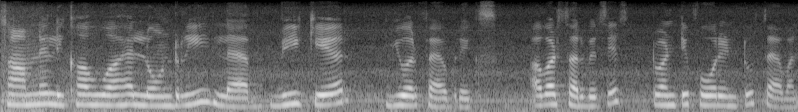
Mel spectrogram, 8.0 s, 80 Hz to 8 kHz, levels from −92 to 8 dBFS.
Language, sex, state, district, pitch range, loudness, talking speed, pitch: Hindi, female, Haryana, Rohtak, 200-225 Hz, -16 LUFS, 115 wpm, 215 Hz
